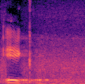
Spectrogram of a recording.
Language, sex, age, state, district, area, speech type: Goan Konkani, female, 18-30, Goa, Quepem, rural, read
